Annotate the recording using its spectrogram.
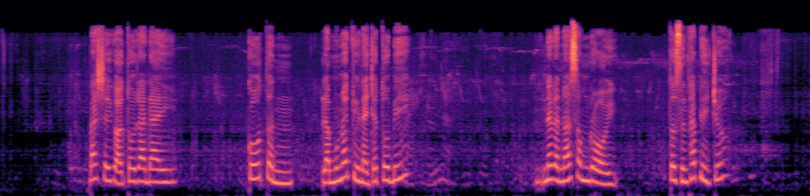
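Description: A young woman speaks firmly and earnestly.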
